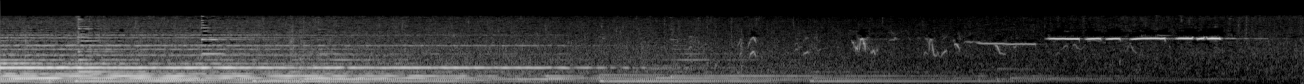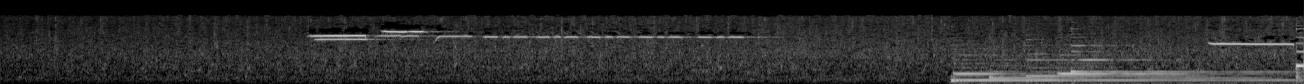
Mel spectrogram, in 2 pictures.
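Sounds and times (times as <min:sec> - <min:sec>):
soft music with low tones: 0:00.0 - 0:10.9, 0:22.6 - 0:26.0
stream water running: 0:00.0 - 0:26.0
small bird chirping: 0:07.4 - 0:12.7, 0:16.2 - 0:20.8, 0:25.2 - 0:26.0.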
